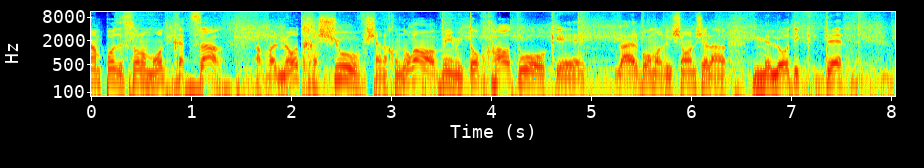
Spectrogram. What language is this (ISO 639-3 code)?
heb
